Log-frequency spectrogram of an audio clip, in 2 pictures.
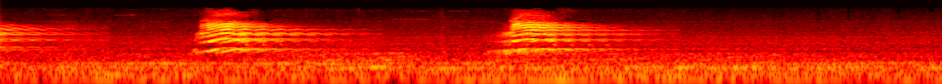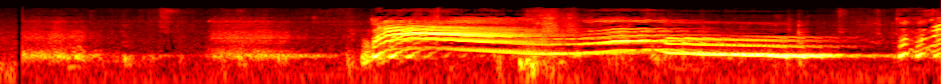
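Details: Cats meowing into karaoke microphones: two short bright meows about three seconds apart, then faint sounds, then a loud long meow that slides down and wavers before levelling off.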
